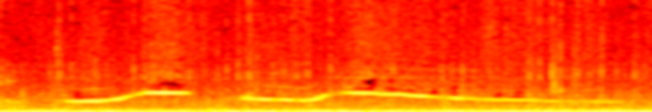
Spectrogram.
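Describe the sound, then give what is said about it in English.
A great partridge calls with clear whistled notes: a short note that slides upward, then a second upward slide that draws out into a long, slowly falling whistle. A steady low rumble runs underneath. “Okay, so that was a great partridge.”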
